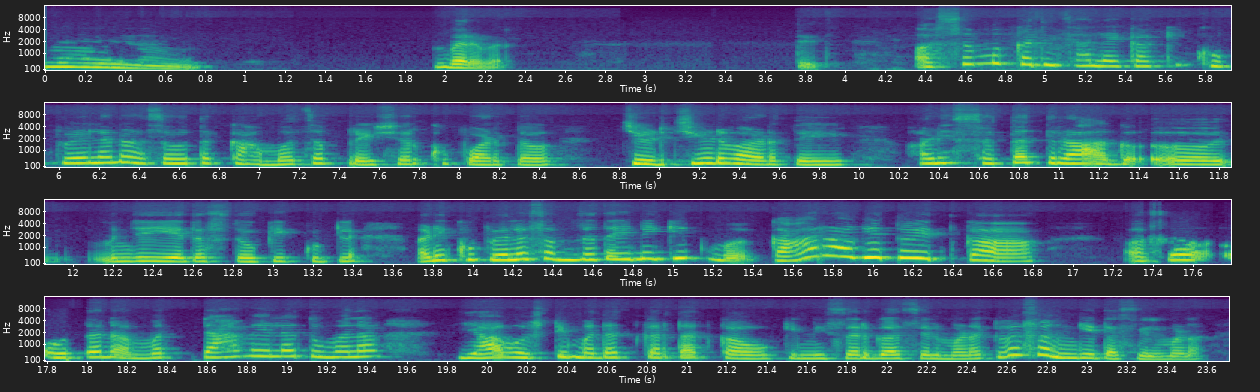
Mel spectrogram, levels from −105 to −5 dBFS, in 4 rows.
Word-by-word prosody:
हं. 200 - -1 1.3
बरोबर. 195 -2 +2 1.5
तेच, - - -9 0.5
असं 255 +10 -3
मग 445 - 0
कधी 360 -2 +2
झालंय 305 -2 0
का? 285 - -1
की 345 - -15
खूप 285 0 -4
वेळेला 295 +2 +4
ना 335 0 +2
असं 270 -1 -2
होतं, 260 +1 +1
कामाच 215 -1 -3
प्रेशर 205 +3 -3
खूप 250 0 -9
वाढतं, 190 -2 0 0.4
चिड-चिड 240 +4 +3
वाढते 205 -5 +2 0.5
आणि 270 +2 +2
सतत 300 +2 -1
राग 260 -2 +3
अ, - - -2 0.6
म्हणजे 215 +3 -2
येत 210 -1 +3
असतो 210 -1 -2
की 215 - -5
कुठल्या 215 +1 -6 0.3
आणि 265 +5 +3
खूप 315 0 -1
वेळेला 305 +3 +6
समजतही 335 0 +4
नाही 350 0 +3
की 385 - +8 0.4
का 245 - +2
राग 485 -2 +4
येतो 425 -1 +8
इतका? 350 -7 +1 0.7
असं 290 +6 +1 0.2
होतं 255 +4 +1
ना - - -1
मग. 240 +4 -3 0.2
त्यावेळेला 330 +4 +1
तुम्हाला 305 +1 0 0.5
या 235 +1 +3
गोष्टी 260 +2 -1
मदत 265 -2 0
करतात 265 0 -2
का 215 - -1
हो 195 -1 -1
की 215 - -6
निसर्ग 205 +1 -3
असेल 205 -1 -2
म्हणा 185 +1 -4
किंवा 285 - -2
संगीत 240 - +1
असेल 180 -3 -3
म्हणा 165 -1 -6
255 Hz, 150 wpm, -18 LUFS, 210-305 Hz, 1.5 s, की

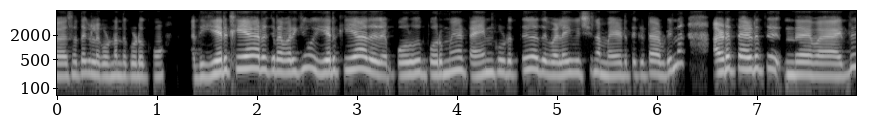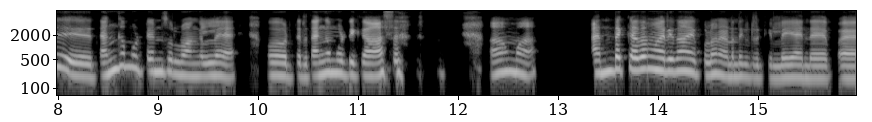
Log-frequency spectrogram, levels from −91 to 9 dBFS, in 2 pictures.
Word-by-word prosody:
சத்துக்கள 225 0 -2
கொண்டு 200 +1 -3
வந்து 205 -1 -7
கொடுக்கும். 200 +1 -6 0.3
அது 185 - -5
இயற்கையா 280 +5 +7
இருக்குற 270 -3 0
வரைக்கும் 285 +5 -1
இயற்கையா 265 +4 +3
அது 250 - +4 0.2
பொறு 220 +2 +2
பொறுமையா 230 +5 0
டைம் 220 +4 +1
கொடுத்து 235 +3 -3
அது 245 - -1
விளைவிச்சு 230 +2 -1
நம்ம 210 -3 -3
எடுத்துக்கிட்டா 215 +2 -3
அப்பிடின்னா, 295 - -4 0.3
அடுத்தடுத்து. 295 +1 +4 0.2
இந்த 220 0 +1 0.2
வ 205 - +1 0.2
இது 335 +11 -4 0.4
தங்கமுட்டன்னு 260 -1 -2
சொல்லுவாங்கல்ல. 210 -2 -3 0.6
ஒருத்தர் 200 0 -6
தங்க 230 +3 0
முட்டைக்கு 220 -2 -1
ஆசை, 235 0 -3 1.0
ஆமா. 250 -3 -2 0.7
அந்தக் 265 +5 +1
கதை 280 +1 +5
மாதிரி 265 -2 +3
தான் 265 -1 +3
இப்பபலாம் 225 -1 -4
நடந்துட்டு 195 -1 -7
இருக்கு 180 0 -15
இல்லயா! 185 +1 -1
இந்தப் 175 0 -2
ப - - -6
230 Hz, 150 wpm, -23 LUFS, 210-265 Hz, 1.0 s, இயற்கையா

